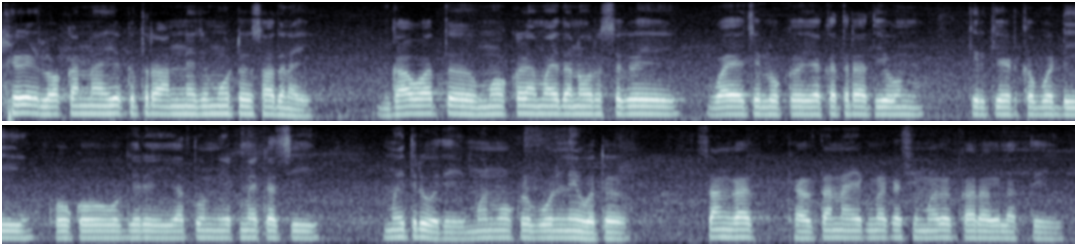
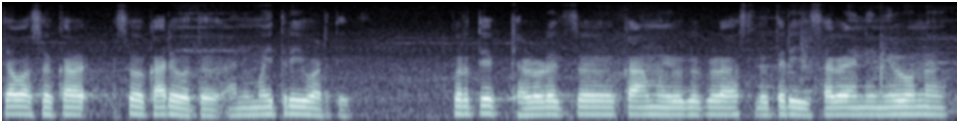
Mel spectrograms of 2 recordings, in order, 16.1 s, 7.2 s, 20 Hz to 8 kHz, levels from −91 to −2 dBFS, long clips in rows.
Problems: none marked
